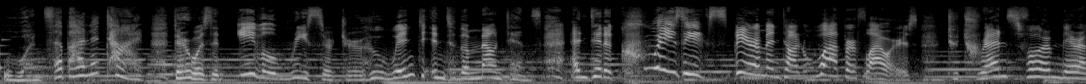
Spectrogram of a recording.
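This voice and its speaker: A woman voicing a small, excitable childlike fairy companion in a video game, dramatic and easily scared. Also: high-pitched. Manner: refers to herself in third person, dramatic. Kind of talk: video game cartoon voice acting.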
